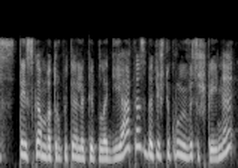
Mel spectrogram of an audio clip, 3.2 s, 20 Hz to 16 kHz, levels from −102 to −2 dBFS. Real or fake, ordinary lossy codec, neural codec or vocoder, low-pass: fake; AAC, 48 kbps; codec, 16 kHz, 4 kbps, FunCodec, trained on Chinese and English, 50 frames a second; 7.2 kHz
